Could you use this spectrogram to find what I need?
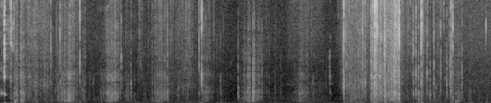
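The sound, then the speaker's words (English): Crunching on Blazin' Buffalo Ranch flavored Doritos tortilla chips: many sharp, crisp crackles in uneven bursts, with louder crunches toward the end and a soft crinkle between bites. “All right, let's try this. Blazin' Buffalo Ranch Doritos.”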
